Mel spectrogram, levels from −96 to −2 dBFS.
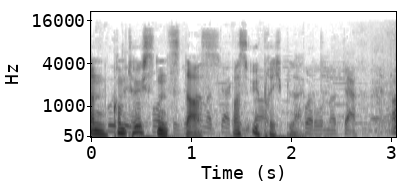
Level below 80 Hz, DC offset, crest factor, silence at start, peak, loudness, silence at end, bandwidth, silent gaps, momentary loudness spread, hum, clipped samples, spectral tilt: -46 dBFS; under 0.1%; 18 dB; 0 s; -8 dBFS; -28 LUFS; 0 s; 13.5 kHz; none; 16 LU; none; under 0.1%; -6.5 dB/octave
